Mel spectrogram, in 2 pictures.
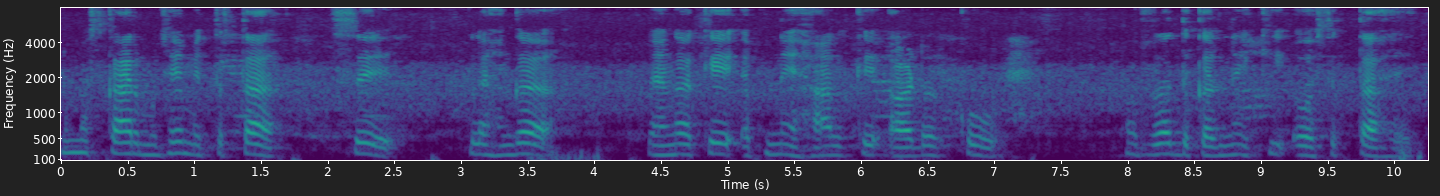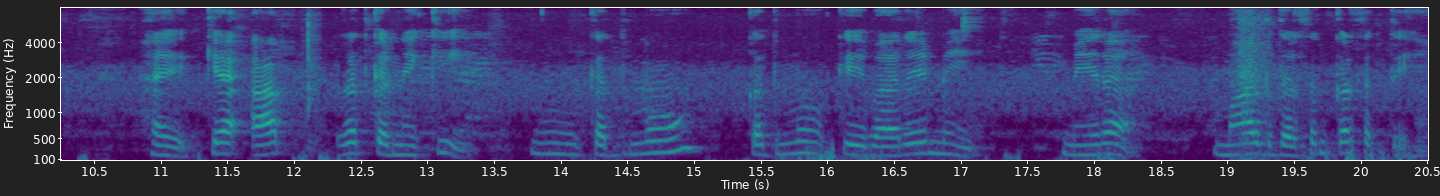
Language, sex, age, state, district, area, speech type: Hindi, female, 60+, Uttar Pradesh, Sitapur, rural, read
